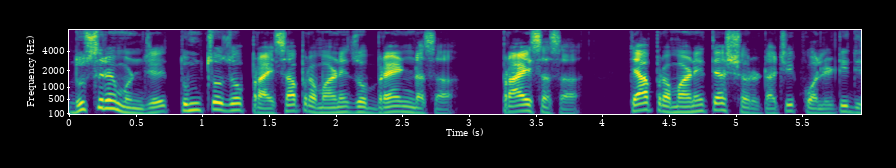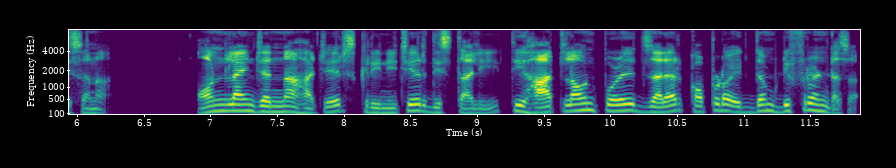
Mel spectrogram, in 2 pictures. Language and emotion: Goan Konkani, neutral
